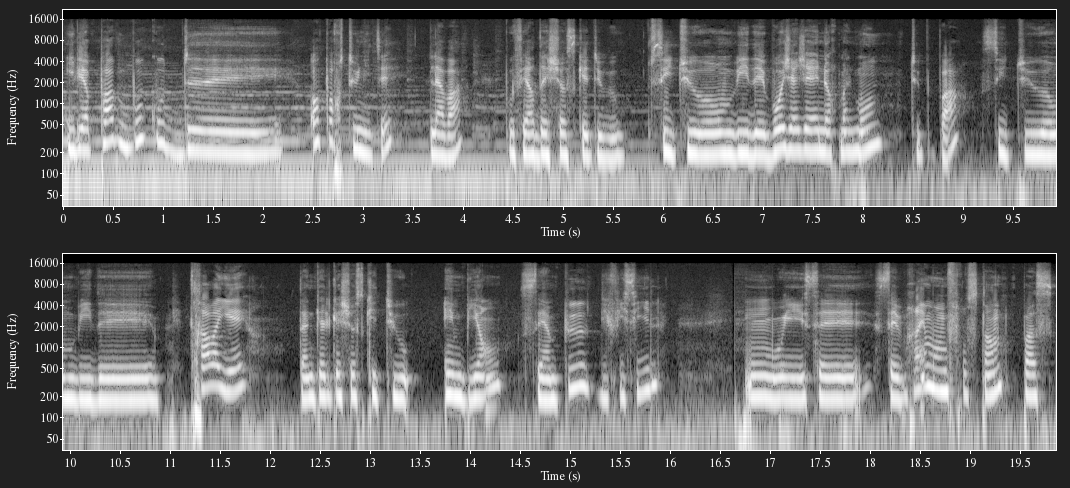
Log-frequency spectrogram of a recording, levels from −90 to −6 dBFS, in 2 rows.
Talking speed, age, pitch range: 140 wpm, 20-39, 190-230 Hz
